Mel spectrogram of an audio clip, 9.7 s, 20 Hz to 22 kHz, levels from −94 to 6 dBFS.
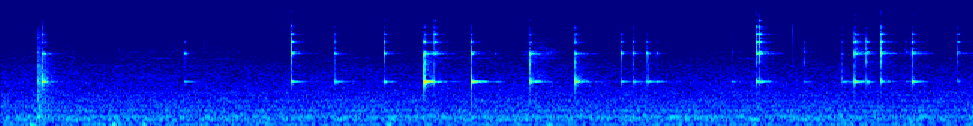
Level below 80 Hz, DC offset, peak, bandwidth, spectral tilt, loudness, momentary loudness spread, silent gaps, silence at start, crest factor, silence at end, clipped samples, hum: -72 dBFS; under 0.1%; -18 dBFS; 15.5 kHz; -0.5 dB/octave; -45 LUFS; 18 LU; none; 0 s; 32 dB; 0 s; under 0.1%; 60 Hz at -75 dBFS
